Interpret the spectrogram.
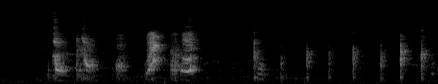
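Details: Pair of male Eclectus parrots kept as pets, chatting with silly noises: short rasping notes in uneven bursts, louder at first, then a quicker series of softer clipped squawks.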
